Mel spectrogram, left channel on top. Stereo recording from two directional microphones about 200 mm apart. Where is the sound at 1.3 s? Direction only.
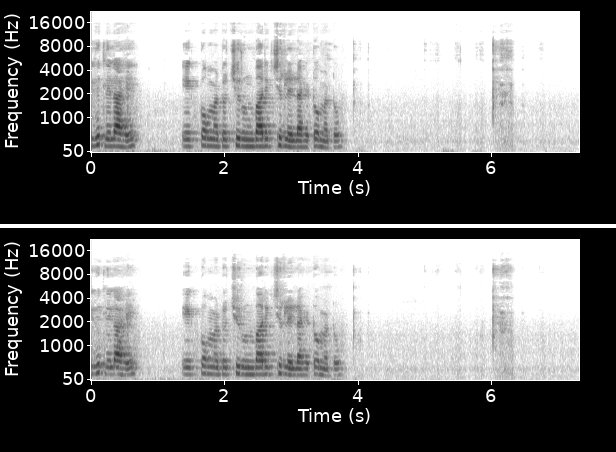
25° left (ahead or behind).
